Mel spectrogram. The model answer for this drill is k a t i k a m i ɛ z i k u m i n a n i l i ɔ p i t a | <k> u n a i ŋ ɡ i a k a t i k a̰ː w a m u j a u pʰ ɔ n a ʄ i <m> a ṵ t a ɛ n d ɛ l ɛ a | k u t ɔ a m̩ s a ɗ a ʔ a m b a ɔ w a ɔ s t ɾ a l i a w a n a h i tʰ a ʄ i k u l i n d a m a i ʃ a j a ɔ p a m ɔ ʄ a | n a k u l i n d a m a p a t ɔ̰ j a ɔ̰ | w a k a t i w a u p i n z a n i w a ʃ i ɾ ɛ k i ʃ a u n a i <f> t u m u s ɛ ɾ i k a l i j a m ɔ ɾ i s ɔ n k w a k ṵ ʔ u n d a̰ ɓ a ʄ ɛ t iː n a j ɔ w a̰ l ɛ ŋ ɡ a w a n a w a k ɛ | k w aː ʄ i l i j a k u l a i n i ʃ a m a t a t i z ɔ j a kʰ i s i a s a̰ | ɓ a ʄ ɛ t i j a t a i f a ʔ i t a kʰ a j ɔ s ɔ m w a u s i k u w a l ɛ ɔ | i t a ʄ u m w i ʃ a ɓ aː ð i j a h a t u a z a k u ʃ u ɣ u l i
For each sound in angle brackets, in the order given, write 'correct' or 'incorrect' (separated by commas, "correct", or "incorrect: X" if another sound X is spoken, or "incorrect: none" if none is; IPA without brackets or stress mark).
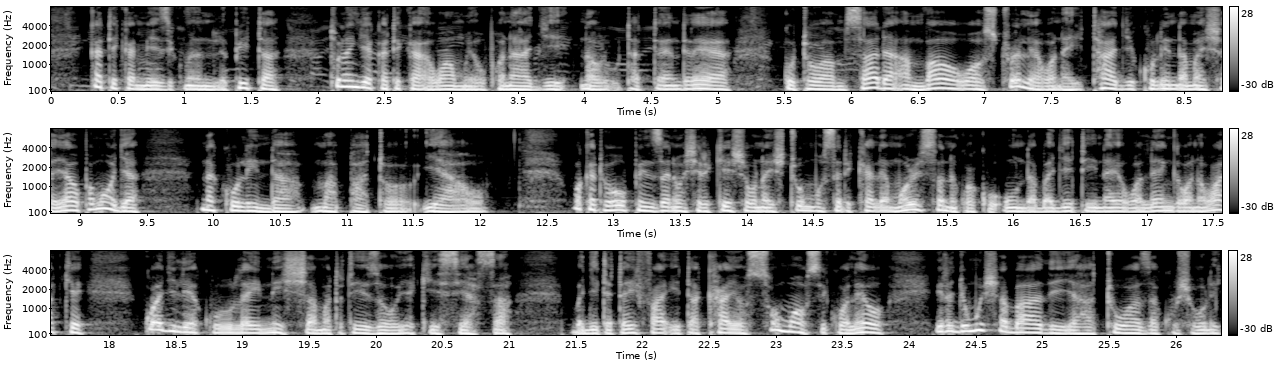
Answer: incorrect: t, incorrect: n, incorrect: ʃ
